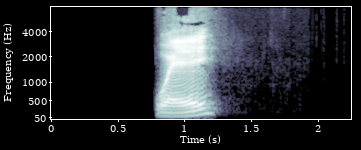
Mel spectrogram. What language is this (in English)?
Min Nan Chinese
